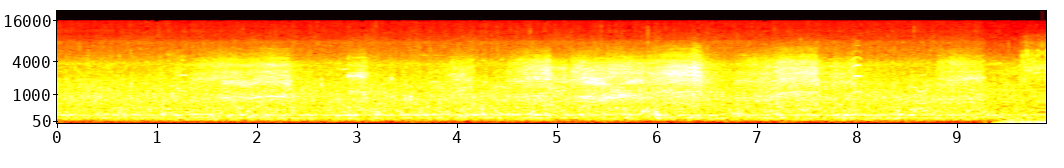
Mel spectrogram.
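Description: A series of harsh bird calls, repeated every second or so, over a steady hiss.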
